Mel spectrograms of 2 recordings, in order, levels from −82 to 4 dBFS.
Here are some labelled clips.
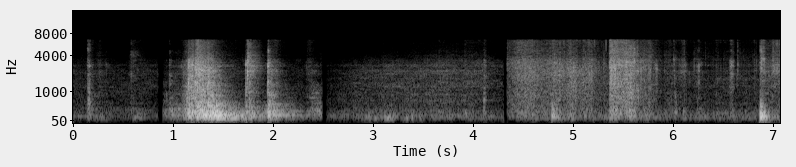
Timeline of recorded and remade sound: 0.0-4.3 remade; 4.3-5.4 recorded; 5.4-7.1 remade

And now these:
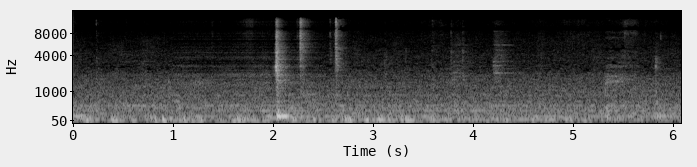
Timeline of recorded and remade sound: 0.0-1.0 recorded; 1.0-2.5 remade; 2.5-6.1 recorded

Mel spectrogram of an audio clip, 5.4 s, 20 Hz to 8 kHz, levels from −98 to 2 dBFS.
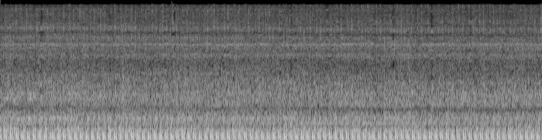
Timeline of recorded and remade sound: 0.0-5.4 recorded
